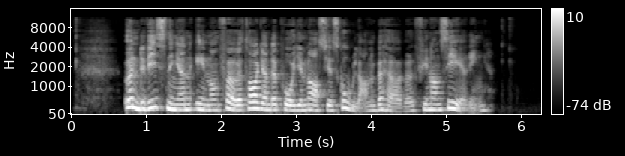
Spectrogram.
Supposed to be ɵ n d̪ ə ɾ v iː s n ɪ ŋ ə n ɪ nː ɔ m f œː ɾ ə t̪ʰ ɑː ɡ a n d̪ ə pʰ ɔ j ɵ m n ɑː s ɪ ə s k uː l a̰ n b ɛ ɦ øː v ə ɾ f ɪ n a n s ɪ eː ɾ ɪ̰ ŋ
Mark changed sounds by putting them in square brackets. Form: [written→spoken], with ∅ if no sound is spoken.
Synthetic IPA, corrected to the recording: ɵ n d̪ ə ɾ v iː s n ɪ ŋ ə n ɪ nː ɔ m f œː ɾ ə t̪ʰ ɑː ɡ a n d̪ ə pʰ ɔ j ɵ m n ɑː s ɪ ə s k uː l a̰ n b ɛ ɦ øː v ə ɾ f ɪ n a n s ɪ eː ɾ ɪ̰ ŋ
